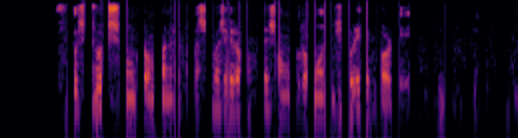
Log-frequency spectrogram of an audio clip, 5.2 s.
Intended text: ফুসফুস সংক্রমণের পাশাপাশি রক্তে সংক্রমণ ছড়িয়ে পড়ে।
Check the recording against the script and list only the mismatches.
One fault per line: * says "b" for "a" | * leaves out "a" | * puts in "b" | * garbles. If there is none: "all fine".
all fine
